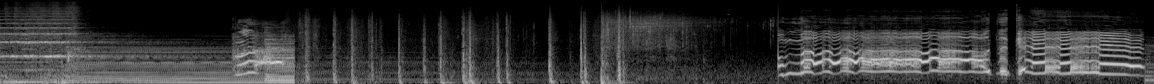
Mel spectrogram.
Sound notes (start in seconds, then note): 5.9 bone fracture ASMR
